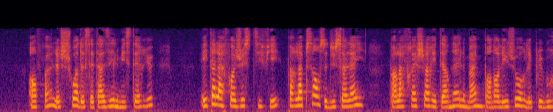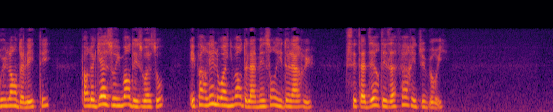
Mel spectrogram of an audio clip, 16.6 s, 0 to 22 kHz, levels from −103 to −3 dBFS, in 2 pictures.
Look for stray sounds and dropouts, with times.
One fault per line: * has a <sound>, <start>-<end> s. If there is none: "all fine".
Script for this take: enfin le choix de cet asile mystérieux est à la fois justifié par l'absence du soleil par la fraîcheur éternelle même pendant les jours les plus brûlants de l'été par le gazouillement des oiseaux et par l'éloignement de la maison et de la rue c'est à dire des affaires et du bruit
all fine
